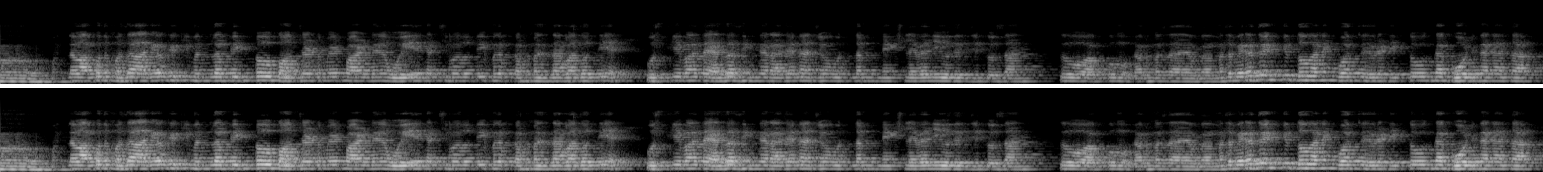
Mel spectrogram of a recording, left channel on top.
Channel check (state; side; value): quieter; left; 4.5 dB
